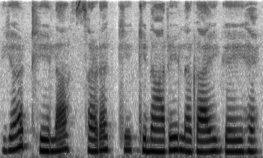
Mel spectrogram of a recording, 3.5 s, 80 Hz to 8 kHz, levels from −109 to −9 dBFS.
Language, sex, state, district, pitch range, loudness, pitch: Hindi, female, West Bengal, Alipurduar, 205-230 Hz, -14 LUFS, 215 Hz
